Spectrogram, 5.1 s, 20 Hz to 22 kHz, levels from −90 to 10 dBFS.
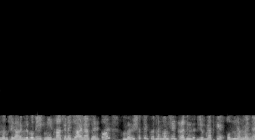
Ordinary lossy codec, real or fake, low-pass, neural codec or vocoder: AAC, 16 kbps; fake; 7.2 kHz; codec, 44.1 kHz, 2.6 kbps, DAC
